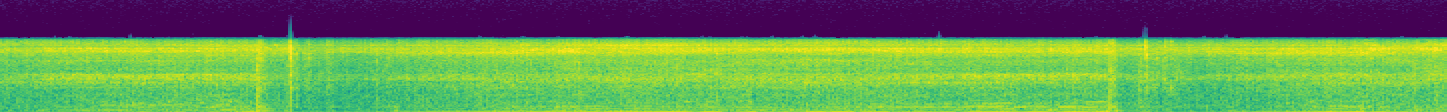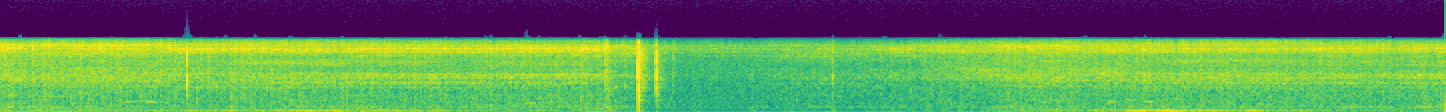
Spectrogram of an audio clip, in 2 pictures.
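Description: Clockwork motor of a wind-up tin basketball-playing monkey toy running with a steady whirring, with a few sharp clicks scattered through, the loudest about two-thirds of the way in.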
